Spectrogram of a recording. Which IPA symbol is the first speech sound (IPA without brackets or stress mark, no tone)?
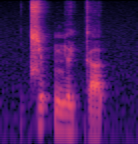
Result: t͡ɕ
